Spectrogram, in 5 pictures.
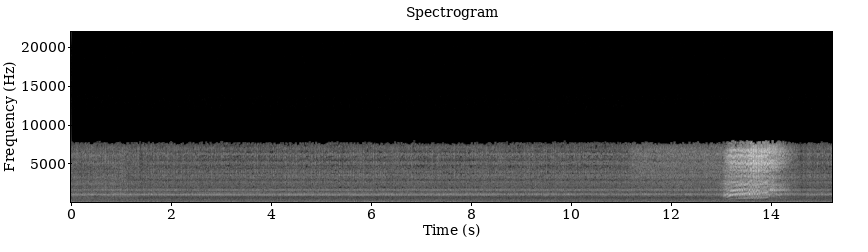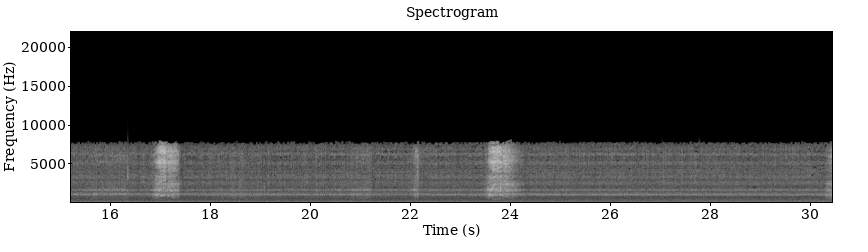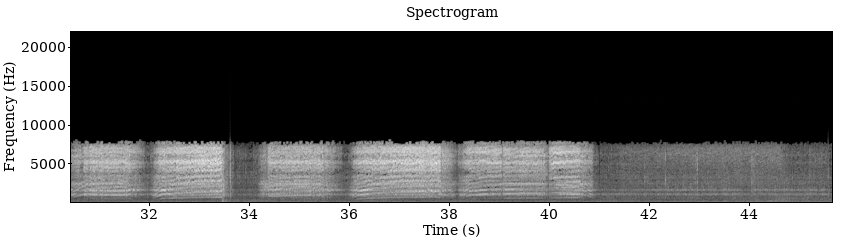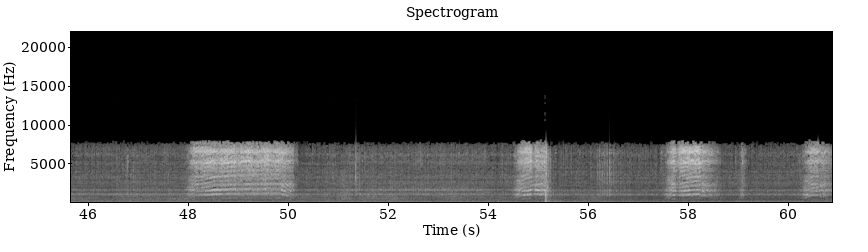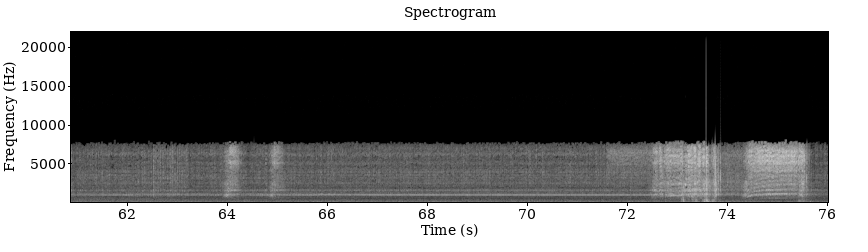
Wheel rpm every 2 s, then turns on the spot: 10, 0, 0, 0, 0, 0, 60, 10, 20, 10, 0, 20, 0, 0, 0, 90, 100, 100, 130, 140, 50, 20, 10, 20, 130, 20, 20, 40, 30, 30, 20, 10, 10, 0, 0, 0, 70, 80.
0-2 16-20 40-46 50-56 60-64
